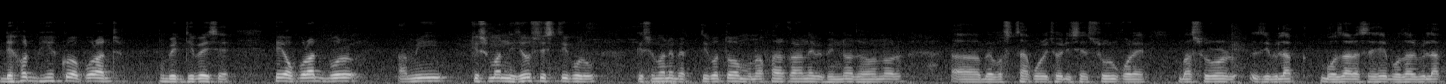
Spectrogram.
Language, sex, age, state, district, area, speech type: Assamese, male, 30-45, Assam, Nalbari, rural, spontaneous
